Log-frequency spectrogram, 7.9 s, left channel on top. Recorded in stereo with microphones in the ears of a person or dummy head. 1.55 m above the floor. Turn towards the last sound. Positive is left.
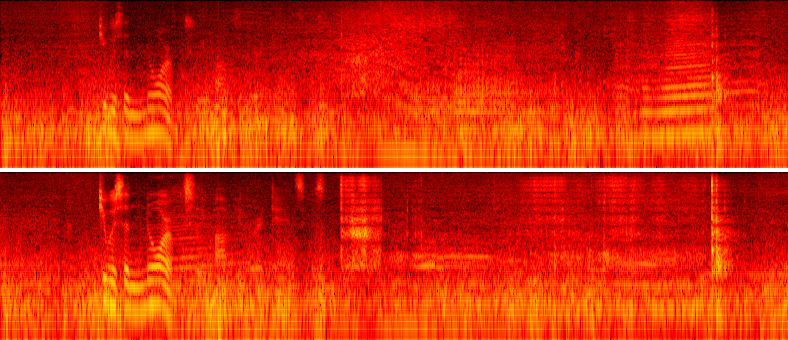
turn(degrees=-65)  # may be behind; listen again after turning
